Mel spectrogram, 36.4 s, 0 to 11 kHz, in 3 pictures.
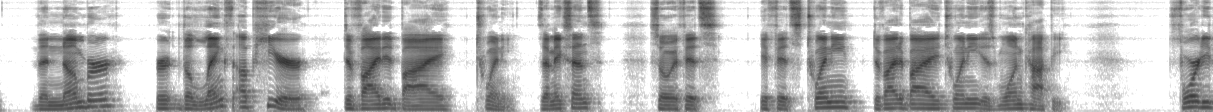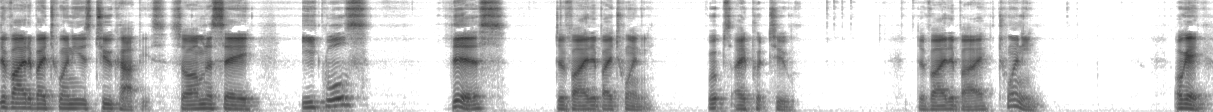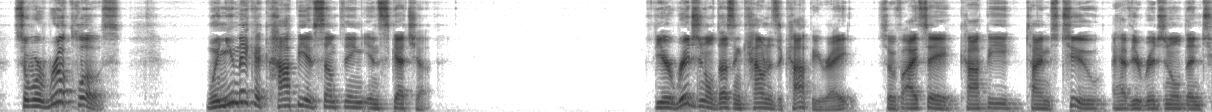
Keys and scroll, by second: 17.5-18.7 typing, 22.2 0, 22.9 Return.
